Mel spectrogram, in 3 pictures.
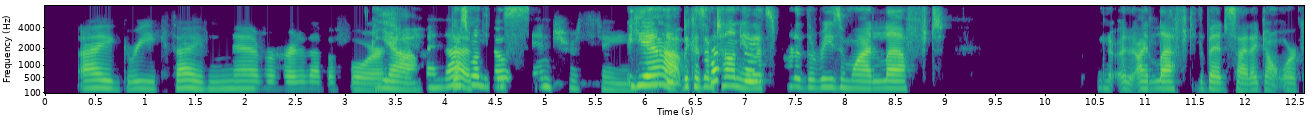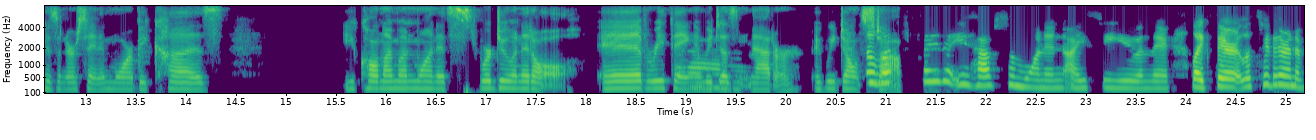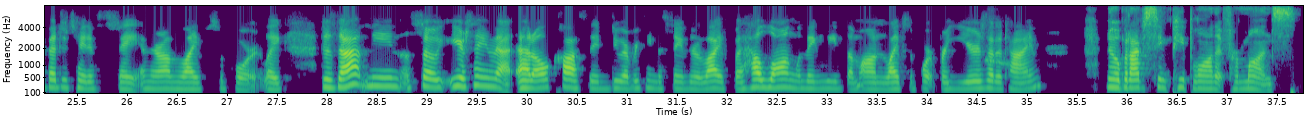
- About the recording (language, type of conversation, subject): English, unstructured, How do people cope with their feelings toward medical professionals after a loss?
- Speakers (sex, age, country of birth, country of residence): female, 35-39, United States, United States; female, 50-54, United States, United States
- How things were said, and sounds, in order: stressed: "interesting"; tapping; drawn out: "Everything"; blowing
